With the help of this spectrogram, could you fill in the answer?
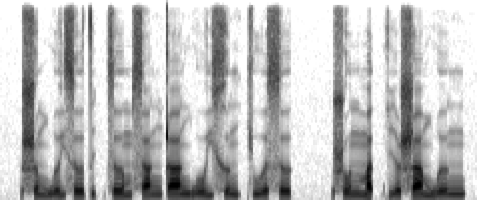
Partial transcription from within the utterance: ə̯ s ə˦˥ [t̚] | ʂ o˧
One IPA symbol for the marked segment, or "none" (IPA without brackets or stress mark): k̚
